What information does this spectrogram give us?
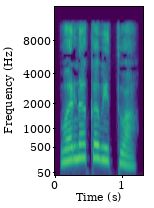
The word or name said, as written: ವರ್ಣಕವಿತ್ವ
